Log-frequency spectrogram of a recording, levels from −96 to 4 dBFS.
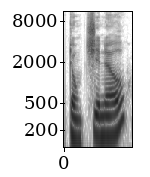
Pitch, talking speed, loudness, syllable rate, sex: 180 Hz, 200 wpm, -14 LUFS, 4.0 syllables/s, female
